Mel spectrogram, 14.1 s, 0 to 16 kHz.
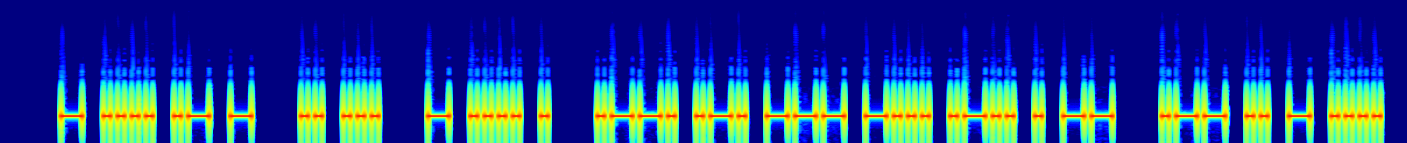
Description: Morse code, heard as a keyed tone, about 17 wpm, 700 Hz. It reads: THAT IS THE PROBLEM WITH
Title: Sentences from Top 1100 Words 17wpm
